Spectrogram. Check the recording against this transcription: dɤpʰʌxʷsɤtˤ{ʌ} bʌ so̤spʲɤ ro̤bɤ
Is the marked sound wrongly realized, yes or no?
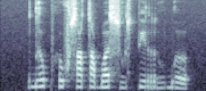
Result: no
